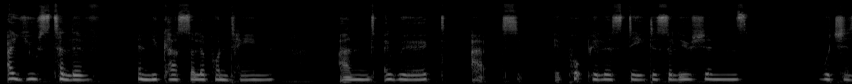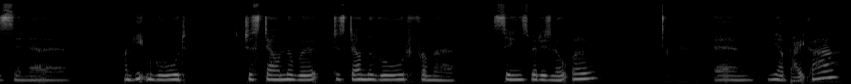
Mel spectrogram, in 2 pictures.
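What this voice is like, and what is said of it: Bad put-on Geordie accent. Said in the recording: “a really bad Geordie accent. You really have to work your mouth and put your lips a certain way”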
